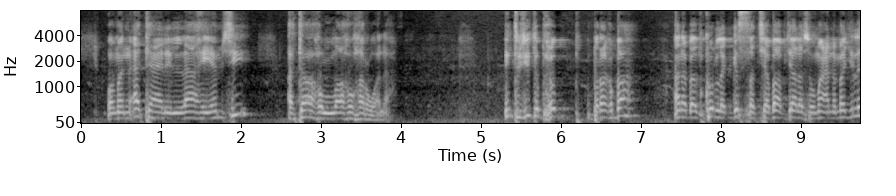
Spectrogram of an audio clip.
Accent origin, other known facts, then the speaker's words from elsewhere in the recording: Jeddah, Makkah Province, Saudi Arabia; في شارع تفحيط عندنا في جدة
